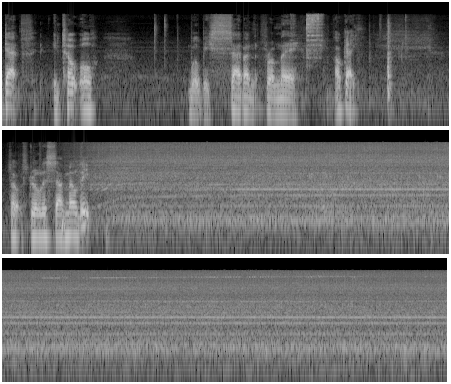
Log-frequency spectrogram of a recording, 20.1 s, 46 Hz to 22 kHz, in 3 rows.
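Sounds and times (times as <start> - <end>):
milling machine spindle humming: 7.8 - 20.0.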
